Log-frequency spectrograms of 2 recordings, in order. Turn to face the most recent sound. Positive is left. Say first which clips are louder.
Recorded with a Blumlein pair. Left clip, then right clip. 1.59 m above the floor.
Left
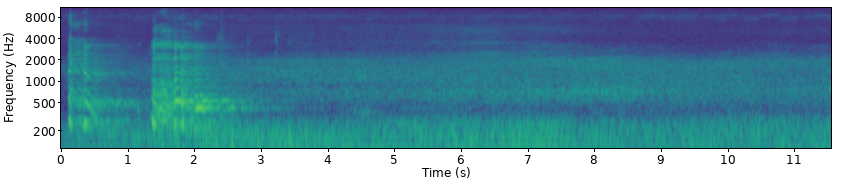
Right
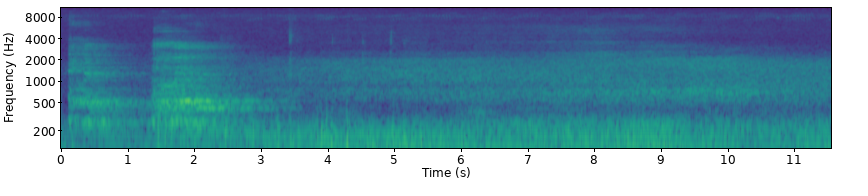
# left 5 dB
turn(degrees=30)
